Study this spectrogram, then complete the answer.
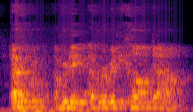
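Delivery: loud, high sitcom boss yell; quoting The Office at full volume; Michael Scott. Retold or imitated. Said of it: "I'll probably not get the reference while I say it".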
